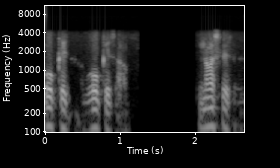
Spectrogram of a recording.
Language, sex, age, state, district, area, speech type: Urdu, male, 60+, Delhi, South Delhi, urban, conversation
